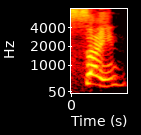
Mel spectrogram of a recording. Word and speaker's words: sine: It's sine written as sin, pronounced as sine.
